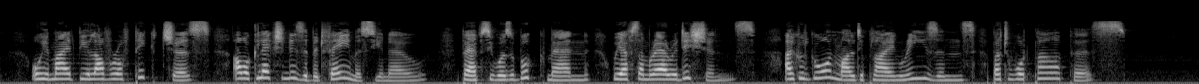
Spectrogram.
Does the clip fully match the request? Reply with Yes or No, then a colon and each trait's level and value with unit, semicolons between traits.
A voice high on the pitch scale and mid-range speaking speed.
Yes: high, 230 Hz; average, 180 wpm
